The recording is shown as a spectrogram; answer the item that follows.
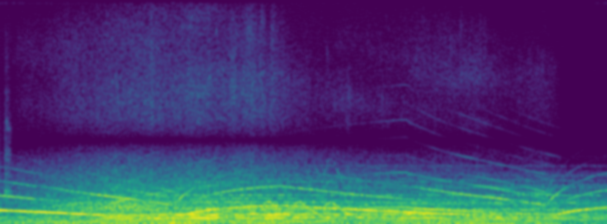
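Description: Police car sirens wailing, each rising and falling in slow sweeps of a few seconds, with at least two sirens overlapping out of step.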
